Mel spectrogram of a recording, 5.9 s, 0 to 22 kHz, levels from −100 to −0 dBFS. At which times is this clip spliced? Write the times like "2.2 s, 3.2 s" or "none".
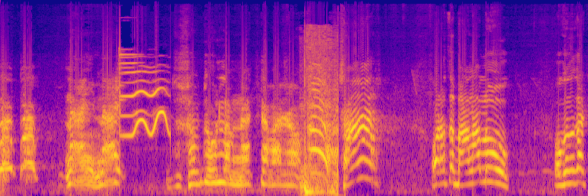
3.4 s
